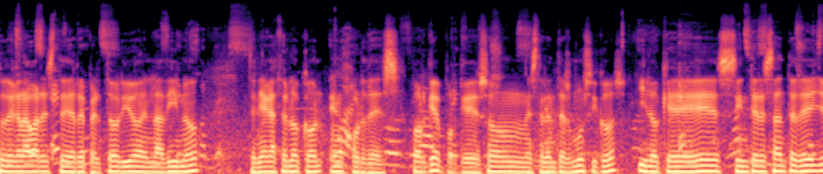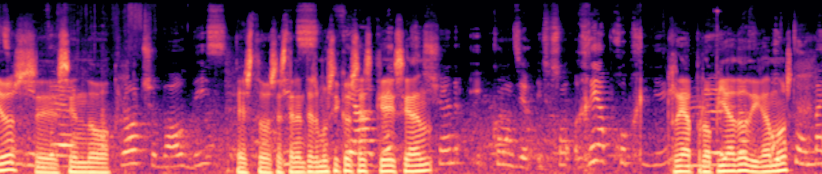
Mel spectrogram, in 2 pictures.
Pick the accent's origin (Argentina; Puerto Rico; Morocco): Morocco; also born or lived in Algeria; yo vengo de Marruecos, Argelia, así que he escuchado mucha música y muchas canciones sefardíes de jaquetía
